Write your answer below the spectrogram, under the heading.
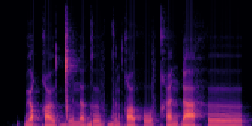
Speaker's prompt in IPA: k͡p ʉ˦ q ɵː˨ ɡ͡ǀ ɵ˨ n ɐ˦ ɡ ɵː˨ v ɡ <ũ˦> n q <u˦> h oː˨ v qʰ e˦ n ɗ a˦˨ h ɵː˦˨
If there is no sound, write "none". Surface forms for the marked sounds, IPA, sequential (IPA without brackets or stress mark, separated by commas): u˦, o˦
